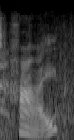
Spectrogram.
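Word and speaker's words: haai: So shark in Dutch is hi. H-A-A-I, hi.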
